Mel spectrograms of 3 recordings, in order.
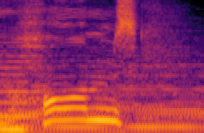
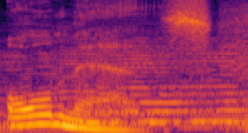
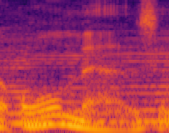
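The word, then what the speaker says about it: Holmès: she changed the pronunciation of her last name from Holmes to Olmez. We'll hear a gorgeous piece by Augusta Olmez.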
